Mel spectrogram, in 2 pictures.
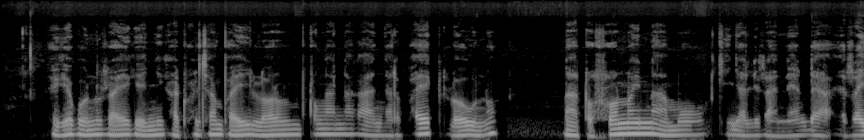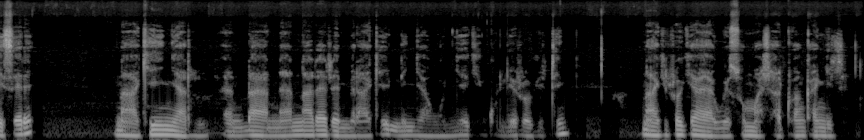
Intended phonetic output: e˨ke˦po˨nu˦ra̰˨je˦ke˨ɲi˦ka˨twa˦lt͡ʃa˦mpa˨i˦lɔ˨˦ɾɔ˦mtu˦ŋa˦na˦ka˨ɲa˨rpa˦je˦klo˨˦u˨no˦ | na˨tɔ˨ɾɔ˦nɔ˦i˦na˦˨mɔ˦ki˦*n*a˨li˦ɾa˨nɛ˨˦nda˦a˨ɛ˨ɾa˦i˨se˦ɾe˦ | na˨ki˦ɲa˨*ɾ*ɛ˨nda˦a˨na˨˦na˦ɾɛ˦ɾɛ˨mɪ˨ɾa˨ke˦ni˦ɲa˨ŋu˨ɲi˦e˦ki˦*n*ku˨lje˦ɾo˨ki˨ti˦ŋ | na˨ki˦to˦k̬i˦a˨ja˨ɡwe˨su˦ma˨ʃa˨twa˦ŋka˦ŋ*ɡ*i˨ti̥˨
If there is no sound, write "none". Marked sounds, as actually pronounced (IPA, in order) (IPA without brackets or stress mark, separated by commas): ɲ, l, ŋ, ɡ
